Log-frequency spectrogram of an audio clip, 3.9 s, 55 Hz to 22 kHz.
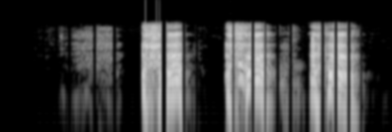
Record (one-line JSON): {"three_cough_length": "3.9 s", "three_cough_amplitude": 32767, "three_cough_signal_mean_std_ratio": 0.43, "survey_phase": "beta (2021-08-13 to 2022-03-07)", "age": "65+", "gender": "Female", "wearing_mask": "No", "symptom_none": true, "smoker_status": "Never smoked", "respiratory_condition_asthma": false, "respiratory_condition_other": false, "recruitment_source": "REACT", "submission_delay": "1 day", "covid_test_result": "Negative", "covid_test_method": "RT-qPCR", "influenza_a_test_result": "Unknown/Void", "influenza_b_test_result": "Unknown/Void"}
